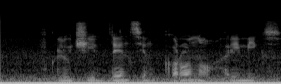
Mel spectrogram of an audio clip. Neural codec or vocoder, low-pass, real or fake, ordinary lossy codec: none; none; real; none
